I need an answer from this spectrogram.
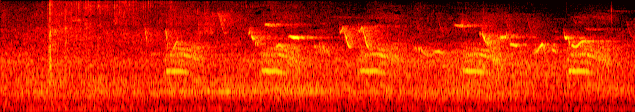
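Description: A bird calling over and over in short, quick notes that slide downward, about three a second, starting about a second in, over a steady low rush.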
